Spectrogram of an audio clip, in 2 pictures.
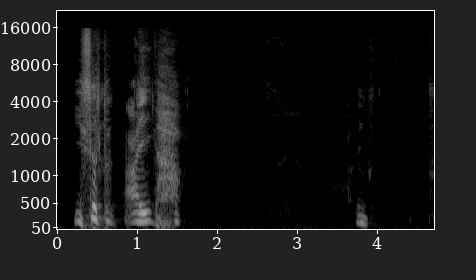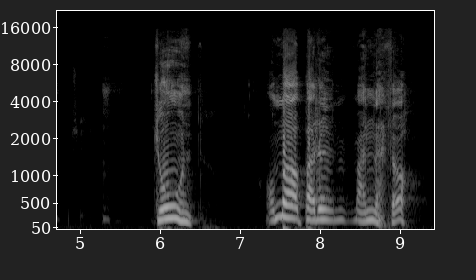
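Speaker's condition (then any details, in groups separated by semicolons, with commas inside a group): Cerebral palsy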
